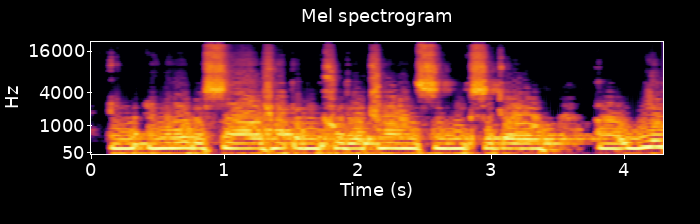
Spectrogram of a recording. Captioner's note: speaking foreign language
